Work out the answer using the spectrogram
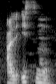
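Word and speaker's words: الاسم: Coming down to Arabic language, you just have 3 classification of words, and the first one being al-ismu. The first one is called al-ismu. Say it after me.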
